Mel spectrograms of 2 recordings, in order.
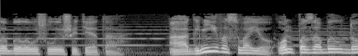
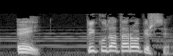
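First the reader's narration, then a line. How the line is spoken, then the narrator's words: Shout. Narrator (Russian): крикнул мальчику солдат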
